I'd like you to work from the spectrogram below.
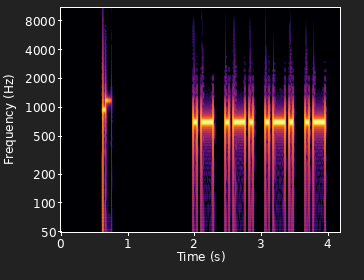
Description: Morse code, heard as a keyed tone, about 20 wpm, 700 Hz. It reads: ARRA
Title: Build A Word - 4 Letters At A Time - 11-Letter Words - 20wpm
